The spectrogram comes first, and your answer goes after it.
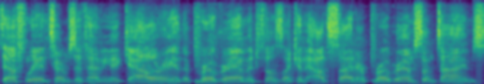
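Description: Fairly quick in pace, a man speaks. His pitch is high. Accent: American. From Texas. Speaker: gallery owner. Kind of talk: panel discussion. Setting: stage with audience.

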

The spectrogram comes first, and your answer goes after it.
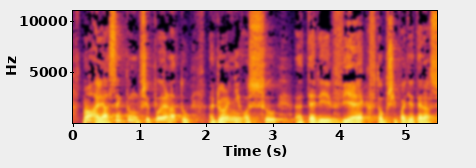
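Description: With noticeable background noise behind him, a man talks in a high voice whose pitch varies in an ordinary way. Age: old. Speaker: former pilot. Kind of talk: public talk.

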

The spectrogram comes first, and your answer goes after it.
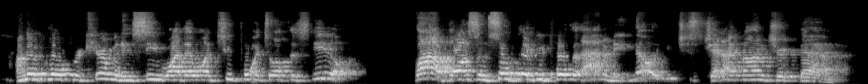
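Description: With an American accent, a man speaks at a moderate pace and high pitch, and the room's echo is audible. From New York. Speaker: sales leadership coach. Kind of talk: interactive webinar talk.

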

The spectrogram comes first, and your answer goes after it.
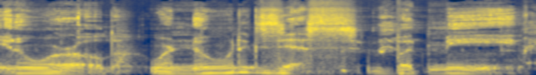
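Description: The put-on character voice unfolds at a fairly slow pace. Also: man, very deep, low pitch for a man. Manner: dramatic, epic.

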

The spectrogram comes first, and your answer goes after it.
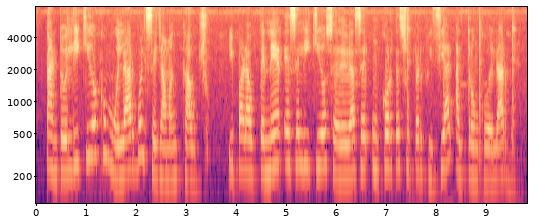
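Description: With noticeable background noise behind her, a woman with a fairly high pitch talks at a fairly slow pace with ordinary pitch variation. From Bogotá, Colombia. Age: 30s. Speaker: podcast narrator, political scientist. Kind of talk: scripted narration.

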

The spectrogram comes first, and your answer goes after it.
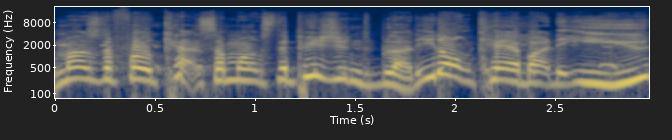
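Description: A man with a London accent speaks at a very fast pace with lively intonation, in a dry, close sound with no echo and a very clean recording with a silent background. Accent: London multicultural English. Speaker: social media commentator. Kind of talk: casual chat. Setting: studio. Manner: animated.

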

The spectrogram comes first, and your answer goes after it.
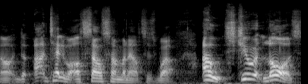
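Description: In a very clean recording with a silent background, a man talks with an English accent. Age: 40s. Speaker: comedian. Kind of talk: reading aloud; casual chat.

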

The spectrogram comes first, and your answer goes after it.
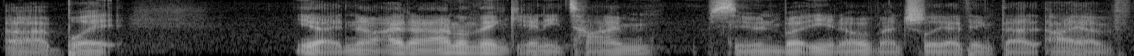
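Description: A man with an American accent speaks in a dark, mellow tone. His pace is moderate, and the recording is very clean with a silent background. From upstate New York. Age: 30s. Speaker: comedy club manager. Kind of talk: casual chat. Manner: subdued.

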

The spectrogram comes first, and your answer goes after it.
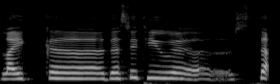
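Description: Her voice is high-pitched for a woman and delivered in a monotone, flat intonation. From Syria, Aleppo. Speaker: aid communications worker. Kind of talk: interview. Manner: halting, many fillers.

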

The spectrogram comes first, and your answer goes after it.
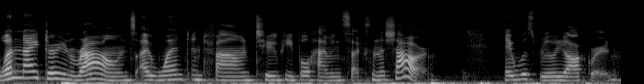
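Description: With music in the background, a woman speaks at medium pitch and a moderate pace with ordinary pitch variation. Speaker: student radio storyteller. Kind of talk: casual radio storytelling, chatty. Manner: animated, casual, laughing.

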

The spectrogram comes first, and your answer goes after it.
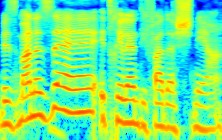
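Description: Speaking with a non-native accent, a woman uses lively intonation at a moderate pace in a very clean recording with a silent background. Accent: non-native Hebrew. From Los Angeles, US, then Israel from age nine. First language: English (speaking Hebrew). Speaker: Israel advocacy educator. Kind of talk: radio interview. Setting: radio studio. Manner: code-switching Hebrew and English.

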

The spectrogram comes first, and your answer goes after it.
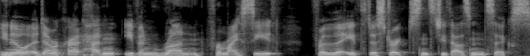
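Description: A woman speaks with a Midwestern American accent at a medium pitch and fairly even intonation. The recording is very clean, with a silent background. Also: moderate pace. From Northeast Missouri. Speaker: political candidate. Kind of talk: interview.

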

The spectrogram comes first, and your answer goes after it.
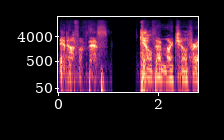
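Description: Putting on a character voice, a man sounds raspy. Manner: menacing, commanding.

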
